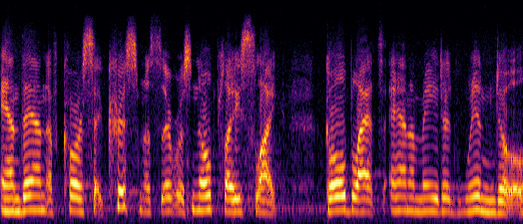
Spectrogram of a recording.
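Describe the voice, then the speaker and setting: Over noticeable background noise, a woman speaks at a fairly slow pace with flat, monotone intonation. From US Midwest, Hammond, Indiana. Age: 70s. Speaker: local resident sharing memories. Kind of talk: oral history testimony at community meeting.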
